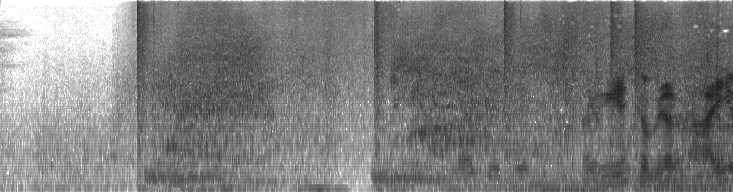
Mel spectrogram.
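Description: Water splashes and sloshes around a swimming animal.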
